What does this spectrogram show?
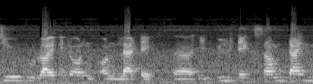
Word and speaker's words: LaTeX: some time into learning LaTeX. The word is LATEX, but do not pronounce it as latex, because latex is a substance that you mix with cement and whatnot, but it is pronounced as LaTeX.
